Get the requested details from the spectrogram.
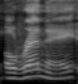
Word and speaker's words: Eirene: The Greek perspective is, let me spell it for you, the transliteration in English, E-I-R-E-N-E, Irene.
